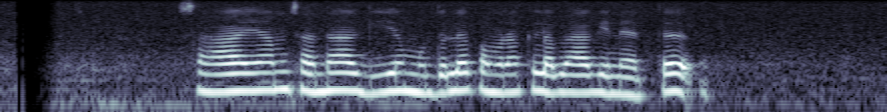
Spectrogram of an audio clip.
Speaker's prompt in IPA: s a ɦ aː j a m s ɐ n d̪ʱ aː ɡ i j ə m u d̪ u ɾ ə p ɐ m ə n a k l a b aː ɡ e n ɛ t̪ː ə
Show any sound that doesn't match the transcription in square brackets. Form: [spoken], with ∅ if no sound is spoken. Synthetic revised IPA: s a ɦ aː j a m s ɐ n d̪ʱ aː ɡ i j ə m u d̪ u [l] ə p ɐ m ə n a k l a b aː ɡ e n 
